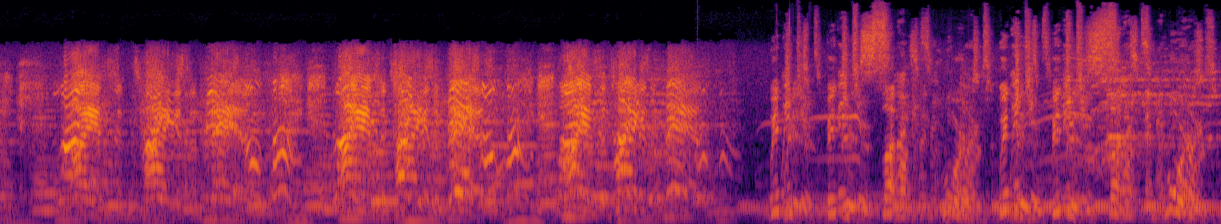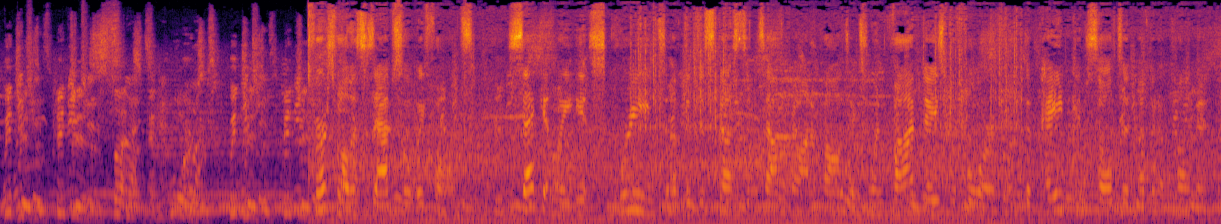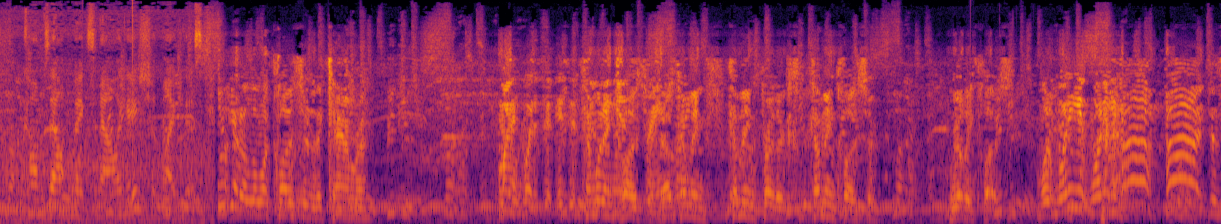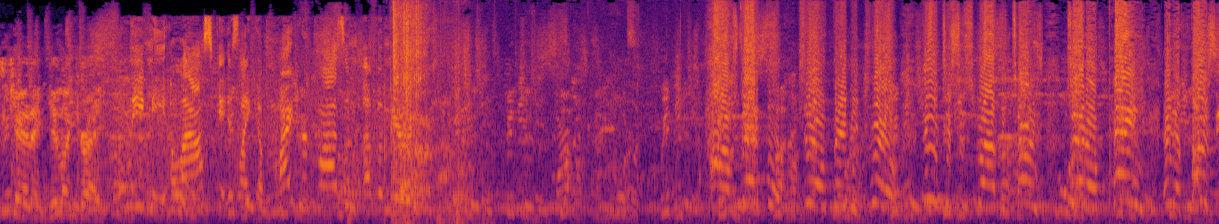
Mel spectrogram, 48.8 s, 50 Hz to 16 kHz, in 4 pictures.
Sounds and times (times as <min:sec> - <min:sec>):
Chatter: 0:07.2 - 0:48.8.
